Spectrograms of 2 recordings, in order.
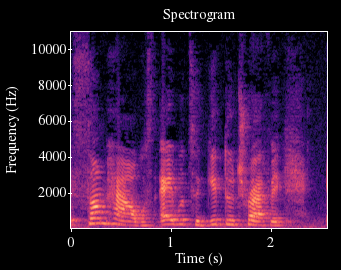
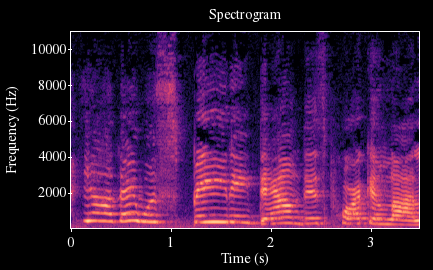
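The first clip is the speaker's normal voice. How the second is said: excited; 9 semitones higher than usual. Real, not acted. Excited retelling of the chase.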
